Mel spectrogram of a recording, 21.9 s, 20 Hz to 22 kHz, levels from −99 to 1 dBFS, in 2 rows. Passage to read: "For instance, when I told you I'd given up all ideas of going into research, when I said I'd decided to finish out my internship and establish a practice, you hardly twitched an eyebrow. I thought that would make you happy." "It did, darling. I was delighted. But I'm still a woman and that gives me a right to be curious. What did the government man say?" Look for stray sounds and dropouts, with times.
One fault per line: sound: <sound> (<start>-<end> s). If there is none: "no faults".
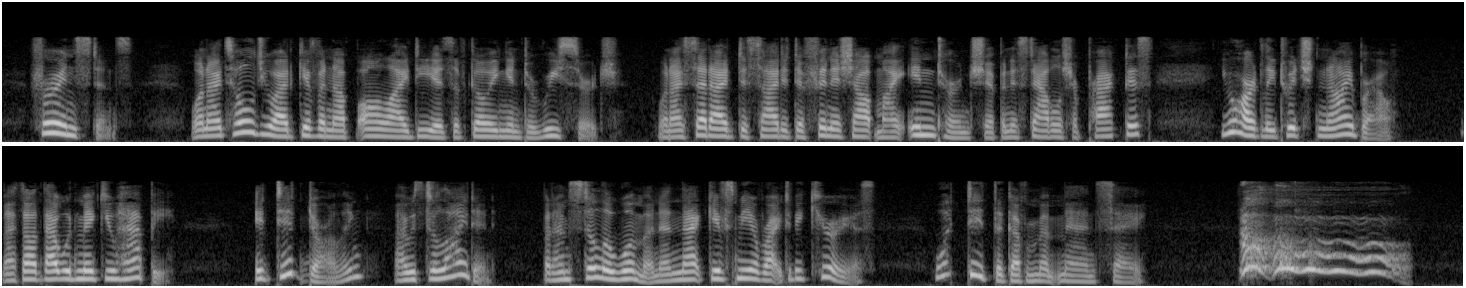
sound: bark (20.2-21.6 s)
